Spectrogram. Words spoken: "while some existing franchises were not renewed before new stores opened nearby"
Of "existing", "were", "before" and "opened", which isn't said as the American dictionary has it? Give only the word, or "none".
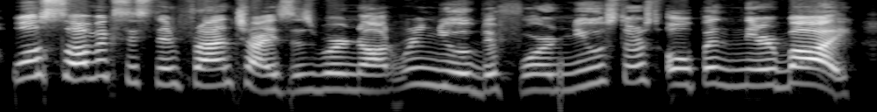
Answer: existing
